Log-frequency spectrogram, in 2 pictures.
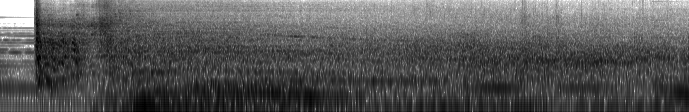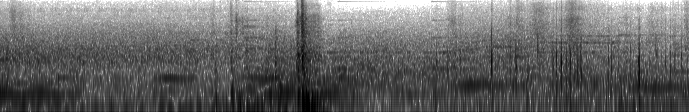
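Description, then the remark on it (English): A truck engine cranks and starts with a sharp burst, then settles into a steady rumble as the truck is driven to a snow plow, with a couple of clunks and rattles near the end. “We'll drive the truck to the plow. Let's get in. seatbelts on, and away we go.”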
